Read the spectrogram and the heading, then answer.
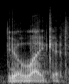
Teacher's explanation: it's got some vocal fry, but not in an obnoxious way, no, in a deep, good, satisfying way.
